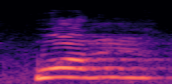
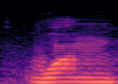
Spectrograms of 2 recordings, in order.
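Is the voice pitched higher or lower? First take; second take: higher; lower. First: It is said in a higher voice. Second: It is said in a lower voice.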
